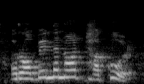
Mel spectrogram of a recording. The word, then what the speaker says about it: Rabindranath Thakur: Rabindranath Tagore, in Bengali, he was renowned as Rabindranath Thakur. Okay, the pronunciation goes that way.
